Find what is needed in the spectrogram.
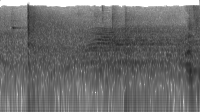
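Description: A volleyball struck once, a sharp smack about a quarter second in, echoing in a gymnasium over steady background noise.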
